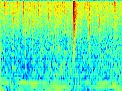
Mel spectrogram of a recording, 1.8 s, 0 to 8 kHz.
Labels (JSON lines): {"label": "biophony, midshipman", "recorder": "SoundTrap 500"}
